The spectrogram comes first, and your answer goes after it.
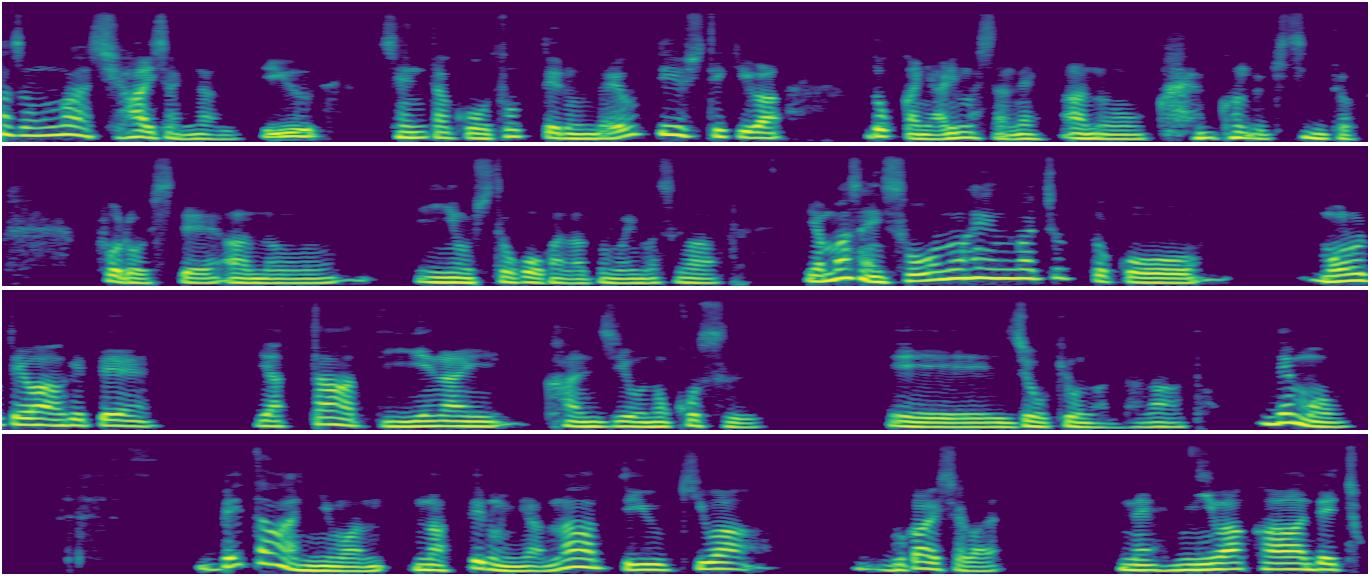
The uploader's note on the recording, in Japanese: ２０２２年１０月２６日に開催した ZOOMライブの模様です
